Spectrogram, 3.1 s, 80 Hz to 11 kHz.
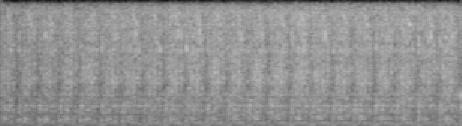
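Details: Sludged turbo LS V8 in a rear-wheel-drive 1990 Ford Festiva, run on detergent before an oil change: loud clattering tick of about three to four beats a second over a rough idle, a sharp metallic internal knock. Water and a fuel leak were also seen; cause suspected, not confirmed.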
